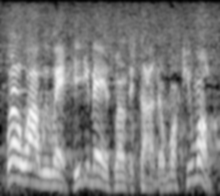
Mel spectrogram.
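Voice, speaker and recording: A man's voice: high-pitched, sing-song, rapid-fire, fairly bright tone. An actor playing a fussy, suspicious, officious shopkeeper in a radio sitcom, piling up synonyms as he talks. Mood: businesslike. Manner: repeats himself in synonyms, officious. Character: fussy, suspicious, pedantic male toy shopkeeper. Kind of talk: 1970 radio sitcom acting. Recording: noisy old radio recording, long reverb.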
